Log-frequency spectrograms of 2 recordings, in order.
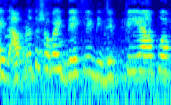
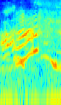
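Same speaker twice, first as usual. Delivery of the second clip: loud protest; 12 semitones higher, 12 dB louder, much slower than usual. Real, not acted. Playful fight over the bill.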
